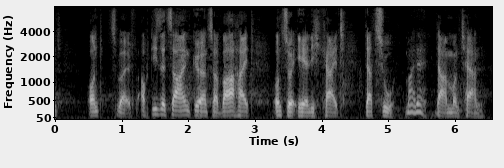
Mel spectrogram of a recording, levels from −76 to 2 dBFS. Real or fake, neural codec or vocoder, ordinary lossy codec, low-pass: real; none; none; none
